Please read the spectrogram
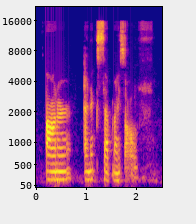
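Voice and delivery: slow, unhurried delivery, each phrase separated by long pauses.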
